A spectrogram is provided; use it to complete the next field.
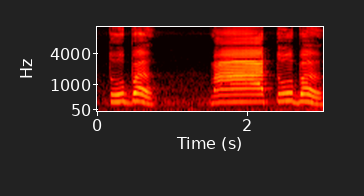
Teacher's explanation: حروف کلکلہ اگر ساکن ہو تو ان کو جھٹکا دے کے پڑھتے ہیں. ہم با کو یہاں پہ جھٹکا دے کے واضح کر کے پڑھیں گے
